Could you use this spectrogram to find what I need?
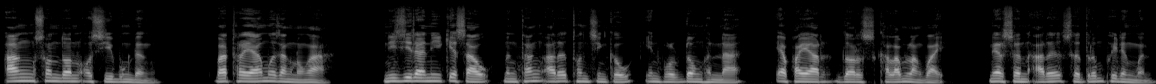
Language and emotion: Bodo, neutral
